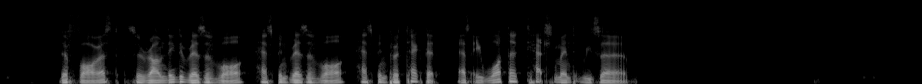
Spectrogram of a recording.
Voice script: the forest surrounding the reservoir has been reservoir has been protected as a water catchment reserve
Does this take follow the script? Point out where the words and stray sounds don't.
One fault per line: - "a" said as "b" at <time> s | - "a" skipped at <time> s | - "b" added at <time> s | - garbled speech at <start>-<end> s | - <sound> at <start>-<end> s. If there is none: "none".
none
